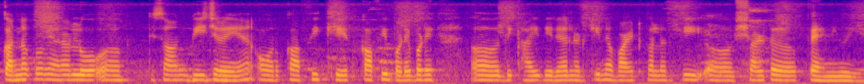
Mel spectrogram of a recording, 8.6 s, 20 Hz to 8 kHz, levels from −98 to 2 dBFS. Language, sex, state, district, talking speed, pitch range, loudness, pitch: Hindi, female, Punjab, Fazilka, 195 wpm, 160-175 Hz, -19 LUFS, 170 Hz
